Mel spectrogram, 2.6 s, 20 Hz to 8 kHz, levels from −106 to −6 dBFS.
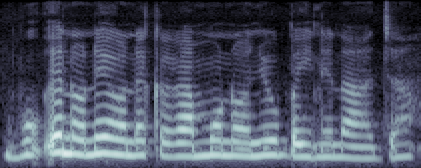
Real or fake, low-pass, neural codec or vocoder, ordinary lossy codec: real; none; none; none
